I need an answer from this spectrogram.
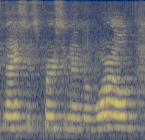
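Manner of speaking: ordinary talk, nothing marked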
